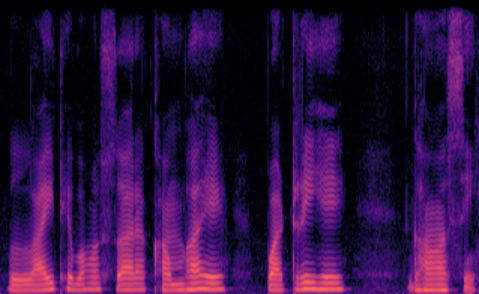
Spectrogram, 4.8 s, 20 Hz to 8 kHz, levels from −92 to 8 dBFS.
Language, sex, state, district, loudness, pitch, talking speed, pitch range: Hindi, male, Chhattisgarh, Korba, -28 LUFS, 160 Hz, 125 wpm, 150-170 Hz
